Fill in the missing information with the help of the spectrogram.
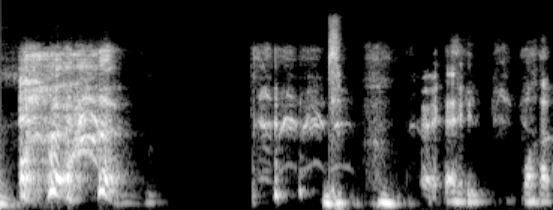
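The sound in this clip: A rough, raspy burst of coughing from something caught in the throat, followed by a voice talking.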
